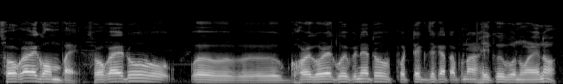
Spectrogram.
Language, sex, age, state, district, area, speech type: Assamese, male, 60+, Assam, Charaideo, urban, spontaneous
